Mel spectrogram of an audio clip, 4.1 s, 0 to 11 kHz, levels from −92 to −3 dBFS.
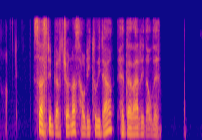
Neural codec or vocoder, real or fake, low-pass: codec, 16 kHz, 0.8 kbps, ZipCodec; fake; 7.2 kHz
